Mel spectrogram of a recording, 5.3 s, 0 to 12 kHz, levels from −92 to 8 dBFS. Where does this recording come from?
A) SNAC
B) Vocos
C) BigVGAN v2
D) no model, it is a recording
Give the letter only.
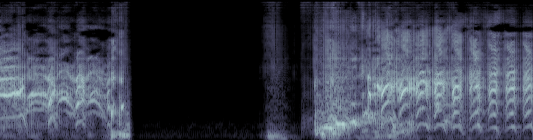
C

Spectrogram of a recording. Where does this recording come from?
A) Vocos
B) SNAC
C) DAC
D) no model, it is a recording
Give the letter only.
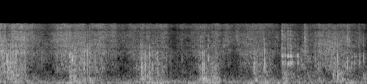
D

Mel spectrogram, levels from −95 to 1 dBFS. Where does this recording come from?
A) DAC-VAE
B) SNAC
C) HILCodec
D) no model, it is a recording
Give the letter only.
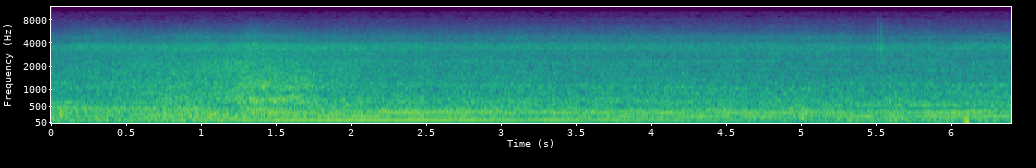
D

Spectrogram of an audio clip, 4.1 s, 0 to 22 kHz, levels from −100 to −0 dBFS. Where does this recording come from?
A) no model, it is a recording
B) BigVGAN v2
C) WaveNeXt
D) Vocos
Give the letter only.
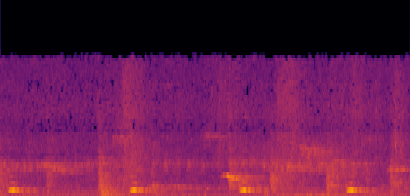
B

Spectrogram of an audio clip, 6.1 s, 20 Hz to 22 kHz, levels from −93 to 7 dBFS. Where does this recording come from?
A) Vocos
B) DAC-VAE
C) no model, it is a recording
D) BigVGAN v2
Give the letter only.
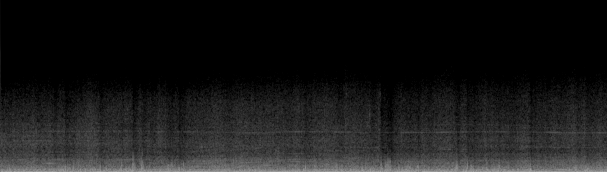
C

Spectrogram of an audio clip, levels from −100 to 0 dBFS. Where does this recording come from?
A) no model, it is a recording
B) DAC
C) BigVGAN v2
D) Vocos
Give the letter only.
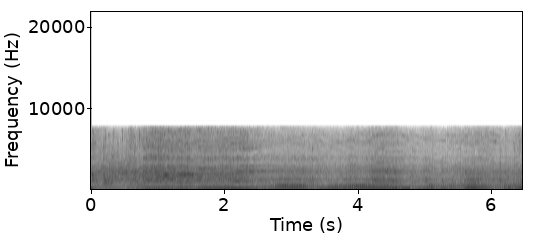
A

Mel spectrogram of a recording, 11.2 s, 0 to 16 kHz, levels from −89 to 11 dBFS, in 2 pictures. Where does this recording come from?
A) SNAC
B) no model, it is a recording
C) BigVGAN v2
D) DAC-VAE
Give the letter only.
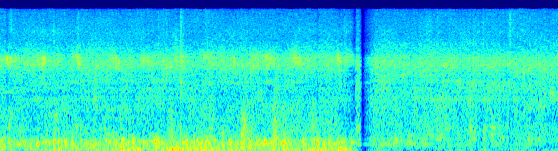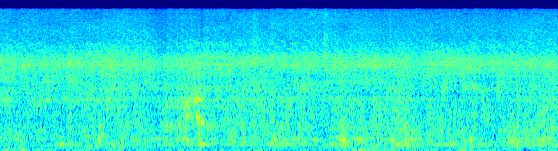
A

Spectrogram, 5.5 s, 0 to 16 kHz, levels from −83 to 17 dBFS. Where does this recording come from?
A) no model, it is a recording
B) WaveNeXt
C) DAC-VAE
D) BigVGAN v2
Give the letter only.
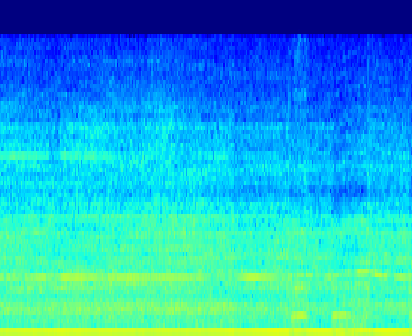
A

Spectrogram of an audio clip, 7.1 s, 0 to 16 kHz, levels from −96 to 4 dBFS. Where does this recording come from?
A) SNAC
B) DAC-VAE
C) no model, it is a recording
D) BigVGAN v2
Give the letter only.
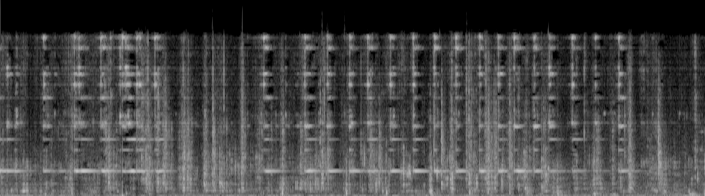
D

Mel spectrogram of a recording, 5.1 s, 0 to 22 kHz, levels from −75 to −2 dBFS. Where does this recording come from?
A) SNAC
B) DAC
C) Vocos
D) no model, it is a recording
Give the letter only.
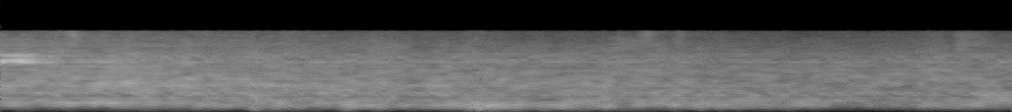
C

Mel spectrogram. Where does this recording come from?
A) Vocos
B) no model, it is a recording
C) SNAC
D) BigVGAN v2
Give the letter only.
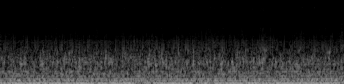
D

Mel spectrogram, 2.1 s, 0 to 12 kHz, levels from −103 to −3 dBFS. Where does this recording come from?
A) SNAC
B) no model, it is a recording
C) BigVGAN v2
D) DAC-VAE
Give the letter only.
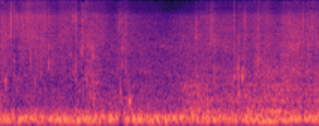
D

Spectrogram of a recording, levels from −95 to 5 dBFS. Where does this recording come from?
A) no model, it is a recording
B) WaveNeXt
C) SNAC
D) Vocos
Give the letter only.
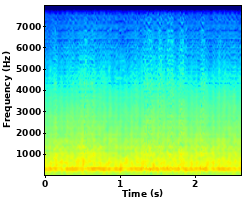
D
